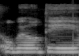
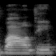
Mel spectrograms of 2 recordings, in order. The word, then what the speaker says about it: Wildy: Some people pronounce it as Wildy, but I am Dominican American, and my name is pronounced in Spanish.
